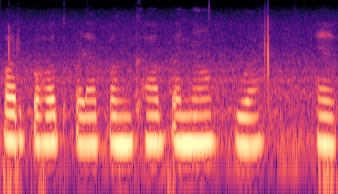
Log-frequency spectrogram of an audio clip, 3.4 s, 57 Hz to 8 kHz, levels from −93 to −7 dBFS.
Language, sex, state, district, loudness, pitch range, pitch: Hindi, female, Bihar, Kaimur, -15 LUFS, 205-215 Hz, 210 Hz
